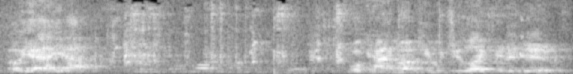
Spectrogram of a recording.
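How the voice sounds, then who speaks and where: A middle-aged man giving an excited science talk to schoolchildren, slipping in Spanish phrases and taking their questions. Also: high-pitched, normal speed. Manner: enthusiastic, mixes English with Spanish phrases; walks and gestures in front of the audience. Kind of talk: classroom talk with Q and A for children. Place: large school cafeteria with many children. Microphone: wireless headset or lapel mic. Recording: roomy hall, from a distance, children noisy behind.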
